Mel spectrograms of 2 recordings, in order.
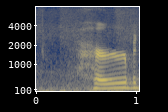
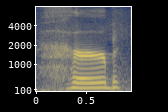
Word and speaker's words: herb: Herb, dude. Say it like that. Herb. Like, hard H.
